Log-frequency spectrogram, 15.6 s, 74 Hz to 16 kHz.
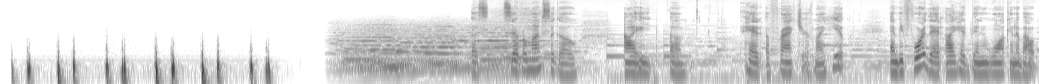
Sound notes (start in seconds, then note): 0.3 heart beating; 4.6 piano music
